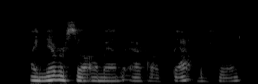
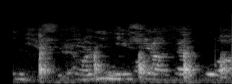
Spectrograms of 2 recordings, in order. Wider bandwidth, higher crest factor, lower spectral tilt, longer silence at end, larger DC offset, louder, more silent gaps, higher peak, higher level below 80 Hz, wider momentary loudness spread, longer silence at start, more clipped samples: first, 13 kHz vs 7.4 kHz; about the same, 18 dB vs 20 dB; about the same, -6 dB/octave vs -5 dB/octave; first, 0.2 s vs 0 s; neither; second, -41 LUFS vs -27 LUFS; first, 1.68-1.72 s vs none; second, -24 dBFS vs -8 dBFS; second, -80 dBFS vs -68 dBFS; first, 18 LU vs 7 LU; first, 0.3 s vs 0.15 s; neither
